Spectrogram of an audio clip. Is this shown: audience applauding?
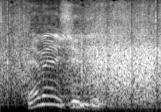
yes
